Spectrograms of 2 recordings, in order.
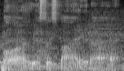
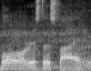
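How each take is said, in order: First: It is said in a low, growly voice. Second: It is said in a normal voice. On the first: "that growly voice where you drop your voice" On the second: "instead of"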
